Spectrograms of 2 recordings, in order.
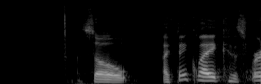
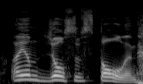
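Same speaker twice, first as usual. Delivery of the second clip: put-on louder, hammy Russian-accented announcement; mock Russian Stalin; 5 semitones higher, 5 dB louder than usual. Streamer trying out his made-up Georgian-Russian dictator, mock Russian accent. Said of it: "don't even know what the Russian accent sounds like".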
